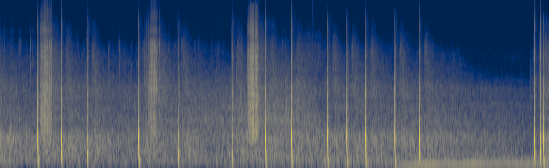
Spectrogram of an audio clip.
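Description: Aerial fireworks going off in a finale: a run of sharp bangs at irregular spacing, roughly one or two a second, several followed by a brief hissing crackle, with a quick cluster of three bangs near the end.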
